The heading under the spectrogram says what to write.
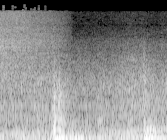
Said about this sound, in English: Oh, I can't reach. I'll get my crane truck to put blocks up top. Okay. All right, just backing it up, backing it up.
